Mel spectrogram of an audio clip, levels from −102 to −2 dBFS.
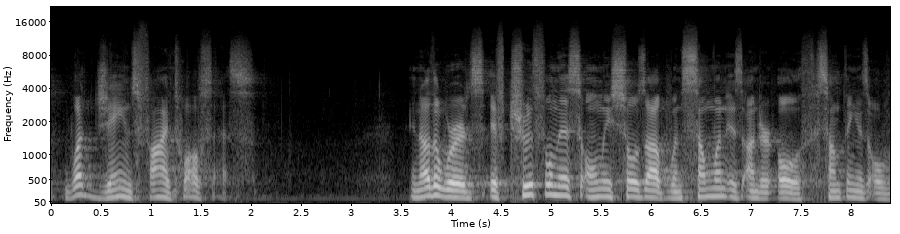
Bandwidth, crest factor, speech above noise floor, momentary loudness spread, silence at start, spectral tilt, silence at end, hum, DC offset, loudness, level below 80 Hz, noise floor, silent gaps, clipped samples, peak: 12 kHz; 20 dB; 42 dB; 10 LU; 0.15 s; -6 dB/octave; 0 s; none; under 0.1%; -33 LUFS; -78 dBFS; -75 dBFS; none; under 0.1%; -14 dBFS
